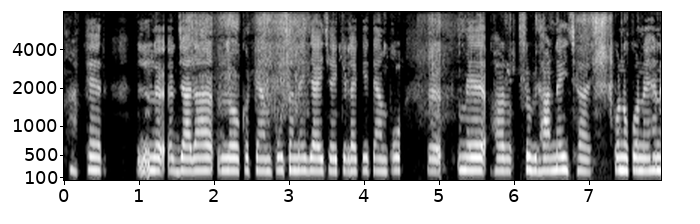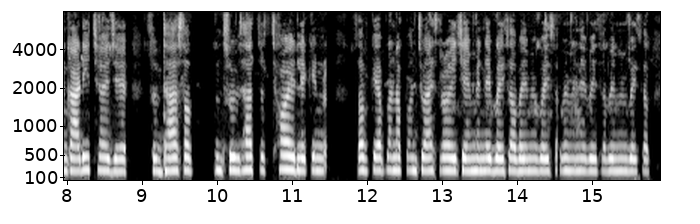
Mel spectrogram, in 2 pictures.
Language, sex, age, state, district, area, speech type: Maithili, female, 18-30, Bihar, Muzaffarpur, urban, spontaneous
